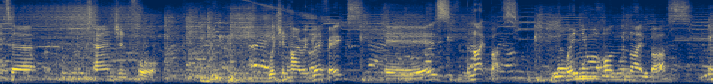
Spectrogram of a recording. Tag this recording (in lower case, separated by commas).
speech, music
